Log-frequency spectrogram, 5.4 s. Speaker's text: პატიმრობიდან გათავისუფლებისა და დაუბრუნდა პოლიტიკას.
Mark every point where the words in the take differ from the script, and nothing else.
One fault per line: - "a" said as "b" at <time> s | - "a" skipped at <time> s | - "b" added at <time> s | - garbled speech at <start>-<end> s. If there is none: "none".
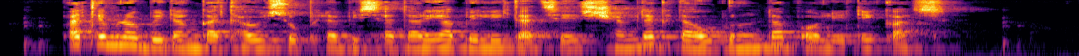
- "რეაბილიტაციის შემდეგ" added at 2.1 s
